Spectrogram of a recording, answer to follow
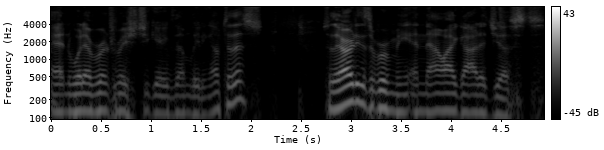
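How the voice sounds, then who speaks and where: Speaking very fast and quietly, a man uses a medium pitch and a dark, mellow tone. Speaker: podcast host; comedian. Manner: fast talker, speaks quietly.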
